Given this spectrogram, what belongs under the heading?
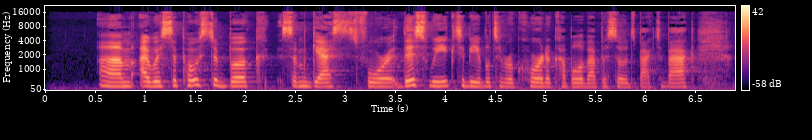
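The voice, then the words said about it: Slightly sick-sounding voice. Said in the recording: “Both the kids got nailed with the sickness. I don't know if you can hear it in my voice, but I'm feeling a little bit off too.”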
